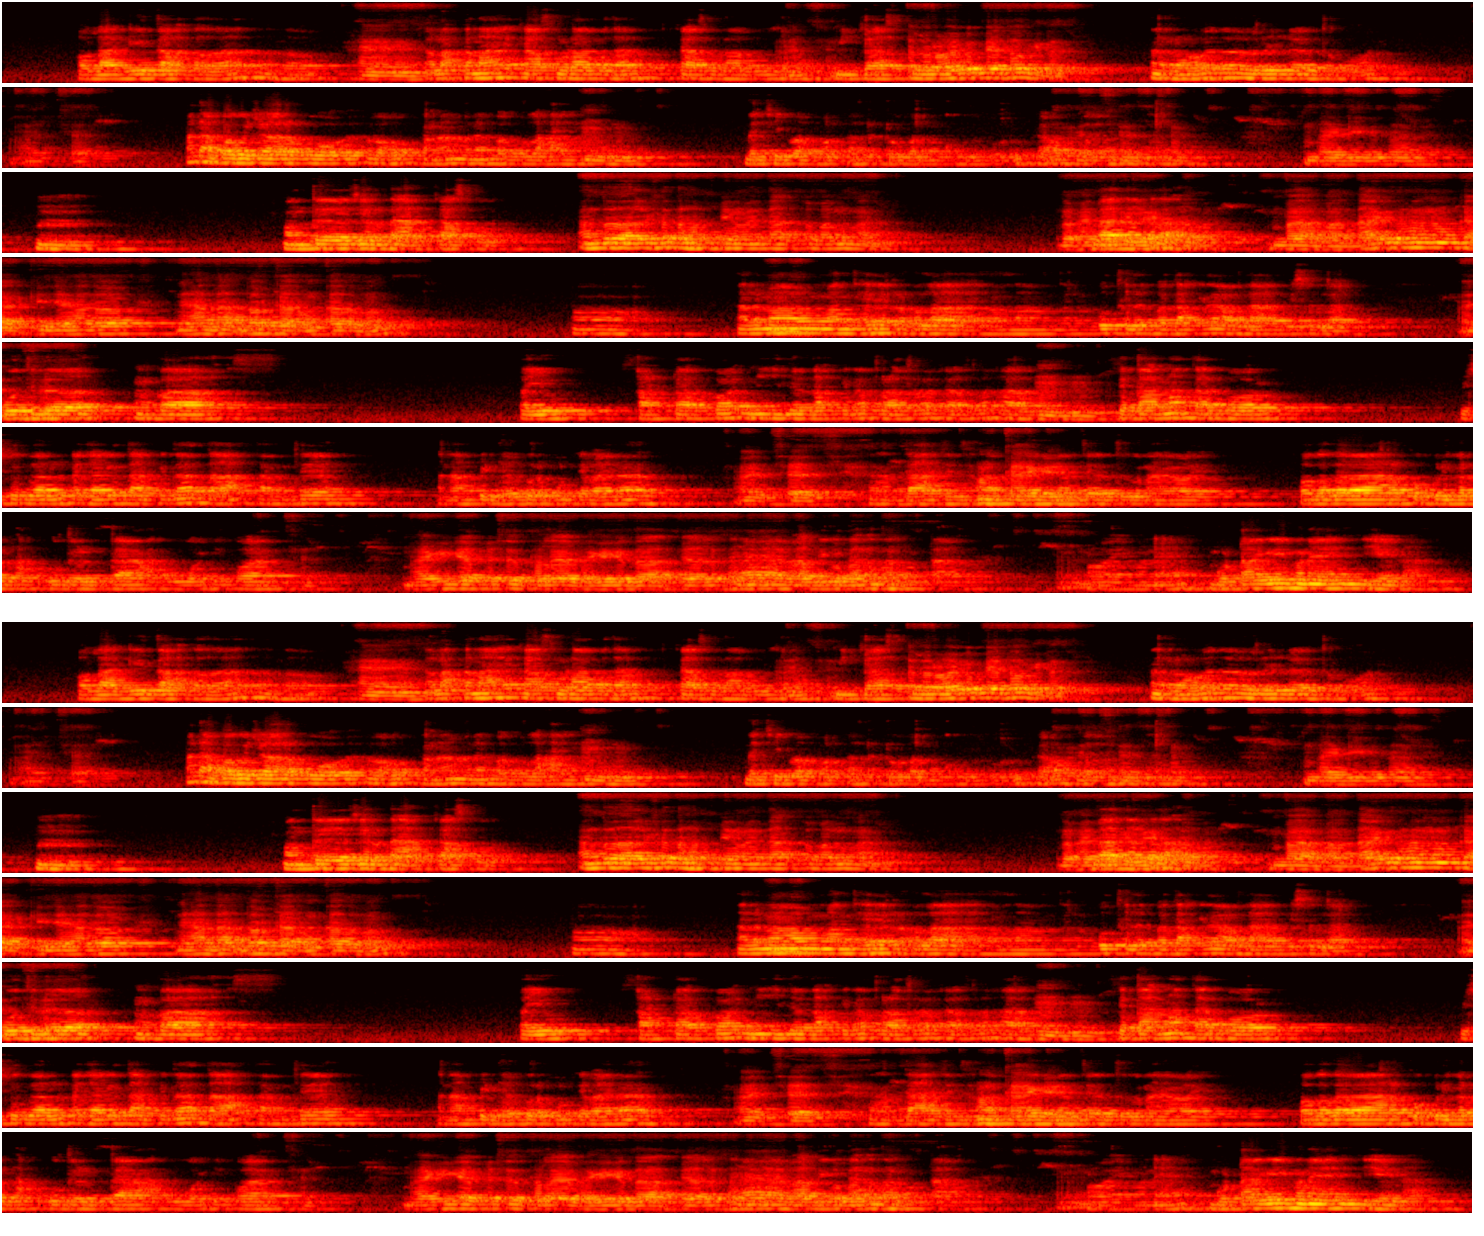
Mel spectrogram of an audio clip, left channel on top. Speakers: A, on the right; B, on the right.
A: ᱦᱚᱞᱟ ᱜᱤ ᱫᱟᱜ ᱟᱠᱟᱫᱟ ᱟᱫᱚ
B: ᱦᱮᱸ ᱦᱮᱸ
A: ᱞᱟᱜ ᱠᱟᱱᱟᱭ ᱪᱟᱥ ᱵᱟᱲᱟᱣᱟᱠᱟᱫᱟ ᱪᱟᱥ ᱵᱟᱲᱟ ᱦᱩᱭ ᱟᱠᱟᱱᱟ
B: ᱟᱪᱪᱷᱟ
A: ᱢᱤᱫ ᱪᱟᱥ
B: ᱟᱯᱮ ᱫᱚ ᱨᱚᱦᱚᱭ ᱠᱚᱯᱮ ᱮᱛᱚᱦᱚᱵ ᱠᱮᱫᱟ
A: ᱨᱚᱦᱚᱭ ᱫᱚ ᱟᱹᱣᱨᱤ ᱞᱮ ᱮᱛᱚᱵᱚᱼᱟ
B: ᱟᱪᱪᱷᱟ
A: ᱢᱮᱱᱟᱜ ᱠᱚᱣᱟ ᱜᱚ ᱚᱠᱚᱭ ᱠᱚᱪᱚ ᱟᱨ ᱠᱚ ᱮᱦᱚᱵ ᱟᱠᱟᱱᱟ ᱢᱟᱱᱮ ᱚᱠᱚᱠᱟ ᱠᱚ ᱞᱟᱦᱟ ᱧᱚᱜ
B: ᱦᱩᱸ
A: ᱠᱚ
B: ᱦᱩᱸ
A: ᱪᱷᱤ ᱠᱚ ᱯᱚᱨ ᱠᱟᱜ ᱞᱟᱹᱴᱩ ᱠᱟᱱ ᱩᱱᱠᱩ ᱫᱚᱠᱚ ᱮᱦᱚᱵ ᱠᱟᱭᱟ
B: ᱟᱪᱪᱷᱟ ᱟᱪᱪᱷᱟ
A: ᱟᱨ
B: ᱵᱷᱟᱜᱤ ᱜᱮ ᱛᱟᱦᱚᱞᱮ
A: ᱦᱩᱸ ᱚᱱᱛᱮ ᱪᱮᱫ ᱞᱮᱠᱟ ᱪᱟᱥ ᱠᱚ?
B: ᱟᱫᱚ ᱟᱞᱮ ᱥᱮᱫ ᱫᱚ ᱦᱟᱯᱮ ᱦᱚᱸᱜᱼᱚᱭ ᱫᱟᱜ ᱛᱚ ᱵᱟᱹᱱᱩᱜᱼᱟ, ᱨᱚᱦᱚᱭ
A: ᱵᱟᱭ
B: ᱫᱚ ᱟᱹᱣᱨᱤᱞᱮ
A: ᱫᱟᱜ ᱠᱟᱫᱟ
B: ᱮᱛᱚᱦᱚᱵᱟ ᱵᱟ ᱵᱟ ᱫᱟᱜᱮᱫ ᱨᱮᱦᱚᱸᱭ ᱚᱱᱮ ᱚᱱᱠᱟ ᱟᱨᱠᱤ ᱡᱟᱦᱟᱸ ᱫᱚ ᱡᱟᱦᱟᱸ ᱫᱟᱜ ᱫᱚᱨᱠᱟᱨ ᱚᱱᱠᱟ ᱫᱚ ᱵᱟᱝ <inaudible>
A: ᱚᱸ ᱟᱞᱮᱢᱟ
B: ᱦᱩᱸ
A: ᱢᱟᱱᱫᱷᱮᱨ ᱦᱚᱞᱟ ᱦᱚᱞᱟ ᱢᱟᱫᱷᱮᱨ ᱵᱩᱛ ᱦᱤᱞᱚᱜ ᱠᱚᱭ ᱫᱟᱜ ᱠᱮᱫᱟ ᱦᱚᱞᱟ ᱵᱤᱥᱟᱞ ᱫᱟᱜ
B: ᱟᱪᱪᱷᱟ
A: ᱵᱩᱛ ᱦᱤᱞᱚᱜ
B: ᱟᱪᱪᱷᱟ
A: ᱚᱱᱠᱟ ᱟᱸᱥ ᱟᱹᱭᱩᱵ ᱥᱟᱛᱴᱟ ᱠᱷᱚᱡ ᱢᱤᱫ ᱧᱤᱫᱟᱹ ᱫᱟᱜ ᱠᱮᱫᱟ ᱛᱷᱚᱲᱟ ᱛᱷᱚᱲᱟ ᱪᱟᱥ ᱟᱨ
B: ᱦᱩᱸ ᱦᱩᱸ
A: ᱥᱮᱛᱟᱜ ᱮᱱᱟ ᱛᱟᱨᱯᱚᱨ ᱵᱤᱥᱩᱫ ᱵᱟᱞ ᱠᱟᱡᱟᱠᱜᱮ ᱫᱟᱜ ᱠᱮᱫᱟ ᱫᱟᱜ ᱛᱟᱭᱚᱢᱛᱮ ᱥᱟᱱᱟᱢ ᱯᱤᱰᱷᱟᱹ ᱠᱚ ᱨᱟᱹᱯᱩᱫ ᱪᱟᱵᱟᱭᱮᱱᱟ,
B: ᱟᱪᱪᱷᱟ ᱟᱪᱪᱷᱟ
A: ᱦᱚᱸ ᱚ, ᱫᱟᱜ ᱪᱮᱛᱟᱱ
B: ᱚᱱᱠᱟ
A: ᱚᱱᱟ ᱯᱤᱰᱷᱟᱹ
B: ᱜᱮ
A: ᱪᱮᱛᱟᱱ ᱛᱮ ᱟᱹᱛᱩᱜ ᱠᱟᱱᱟ ᱦᱚᱭ, ᱚᱠᱚᱭ ᱠᱚᱫᱚ ᱟᱨᱚᱦᱚ ᱯᱩᱠᱷᱨᱤ ᱠᱚᱨᱮ ᱦᱟᱹᱠᱩ ᱠᱚ ᱫᱟᱹᱲ ᱠᱮᱫᱟ ᱦᱟᱠᱩ ᱜᱚᱡ ᱠᱮᱫ ᱠᱚᱣᱟ
B: ᱟᱪᱪᱷᱟ, ᱵᱷᱟᱹᱜᱤ ᱜᱮ ᱟᱯᱮ ᱥᱮᱫ ᱛᱟᱦᱚᱞᱮ ᱵᱷᱟᱹᱜᱤ ᱜᱮ ᱫᱟᱜ ᱟᱫ ᱯᱮᱭᱟ ᱟᱞᱮᱥᱮᱫ
A: ᱦᱮᱸ
B: ᱫᱚ ᱱᱚᱜᱼᱚᱭ
A: ᱵᱷᱟᱞᱤ
B: ᱫᱟᱜ ᱛᱚ
A: ᱜᱮ
B: ᱵᱟᱹᱱᱩᱜᱼᱟ
A: ᱟᱫᱟ ᱜᱚᱴᱟ
B: ᱦᱮᱸ
A: ᱦᱳᱭ ᱢᱟᱱᱮ ᱜᱚᱴᱟ ᱜᱮ ᱢᱟᱱᱮ ᱤᱭᱟᱹᱭᱱᱟ,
